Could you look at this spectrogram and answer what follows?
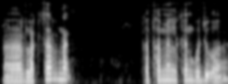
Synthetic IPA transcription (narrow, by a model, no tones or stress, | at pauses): aɾlak̚t͡ʃaɾnak̚ | kat̪ʰamɛnlɛkʰɛnbud͡ʒuʔa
